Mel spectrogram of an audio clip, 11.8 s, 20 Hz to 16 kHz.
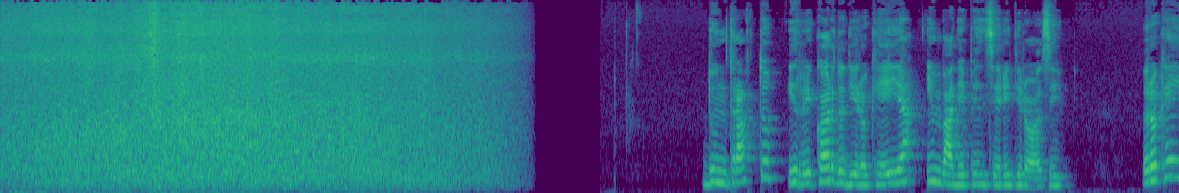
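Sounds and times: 
open-sea waves churning around a rubber dinghy in darkness: 0.0s - 5.4s
speech: 7.1s - 10.8s, 11.4s - 11.7s.

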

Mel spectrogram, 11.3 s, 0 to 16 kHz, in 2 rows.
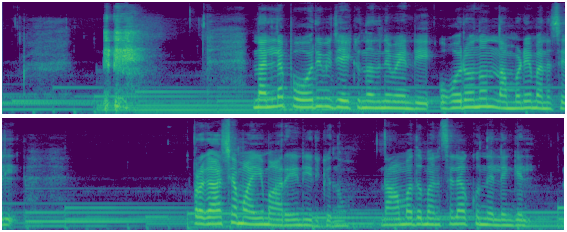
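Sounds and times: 
cough: 1.0s - 1.6s
speech: 1.0s - 1.6s, 2.5s - 5.9s, 7.6s - 11.0s.

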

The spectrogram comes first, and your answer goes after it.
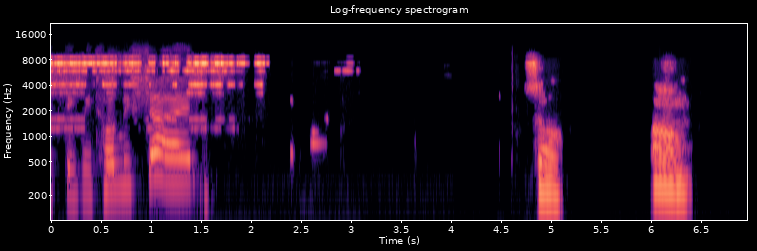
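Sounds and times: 
bright electronic bell chime signaling time is up: 0.0s - 2.2s
soft tonal blips: 0.0s - 3.1s
speech: 0.2s - 1.8s, 4.8s - 5.2s, 6.0s - 6.5s.

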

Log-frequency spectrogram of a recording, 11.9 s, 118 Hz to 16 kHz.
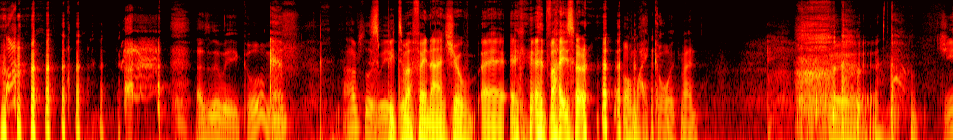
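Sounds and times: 
speech: 0.0s - 1.0s, 4.4s - 8.8s, 10.0s - 11.2s
laughter: 0.0s - 2.4s, 6.4s - 8.5s, 10.3s - 11.5s
rough coughs: 3.3s - 3.8s, 9.9s - 11.5s
throat clearing: 10.0s - 11.5s.

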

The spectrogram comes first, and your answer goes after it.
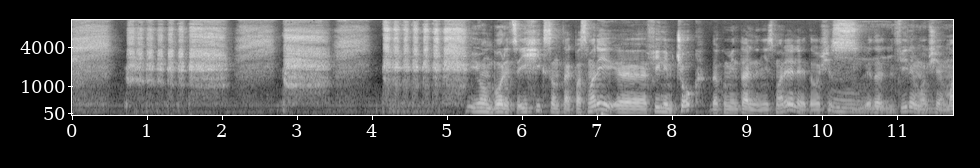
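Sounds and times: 
person imitating heavy rhythmic breathing of a grappler during wrestling: 0.0s - 5.3s
speech: 5.3s - 11.7s.

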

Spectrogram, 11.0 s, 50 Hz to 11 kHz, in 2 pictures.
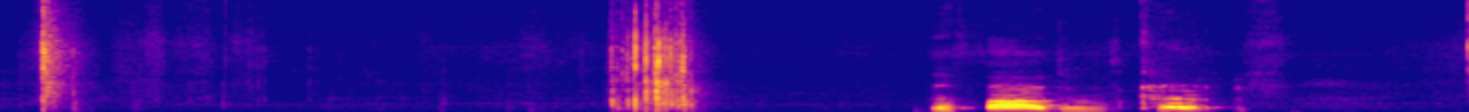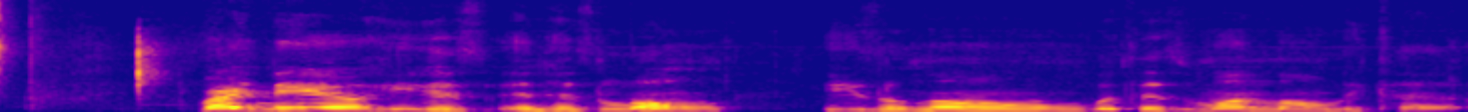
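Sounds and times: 
tarot cards riffling: 0.0s - 1.1s, 2.2s - 2.7s
faint papery rustling: 0.0s - 1.2s
speech: 3.5s - 4.9s, 6.2s - 11.0s.

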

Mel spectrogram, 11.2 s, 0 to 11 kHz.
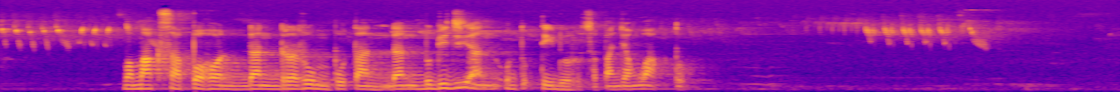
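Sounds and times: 
birds chirping shrilly, calling to each other: 0.0s - 2.0s, 4.0s - 10.2s
speech: 1.2s - 7.0s.

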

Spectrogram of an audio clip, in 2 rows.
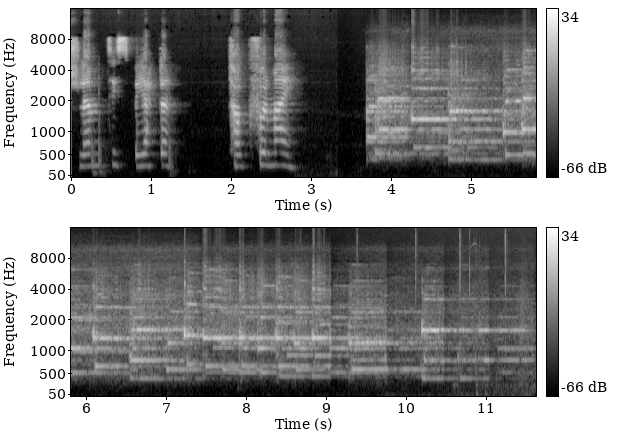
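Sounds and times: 
speech: 0.0s - 1.4s, 2.0s - 2.9s, 3.7s - 5.0s
bright tinkling ice cream van jingle of chime-like notes: 3.7s - 11.6s.

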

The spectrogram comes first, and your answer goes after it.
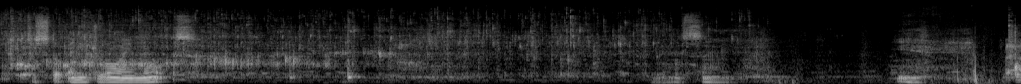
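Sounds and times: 
tap water running into a sink while washing developed photographic film: 0.0s - 7.7s
speech: 0.3s - 2.0s, 7.0s - 7.4s, 9.0s - 9.3s.

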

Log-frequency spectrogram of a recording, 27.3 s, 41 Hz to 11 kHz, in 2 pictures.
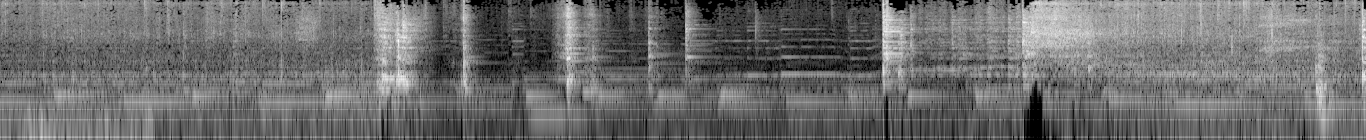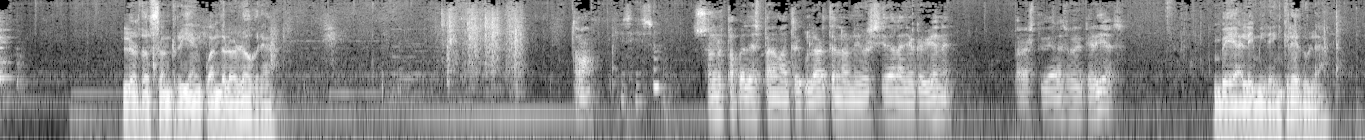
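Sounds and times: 
Spanish omelette sizzling in a frying pan: 0.0s - 27.3s
metallic clanks of a lid on a frying pan flipping a Spanish omelette: 5.5s - 7.2s, 8.8s - 10.4s, 13.6s - 14.0s
speech: 15.0s - 16.6s, 20.8s - 23.3s, 23.9s - 25.0s, 25.8s - 27.0s.

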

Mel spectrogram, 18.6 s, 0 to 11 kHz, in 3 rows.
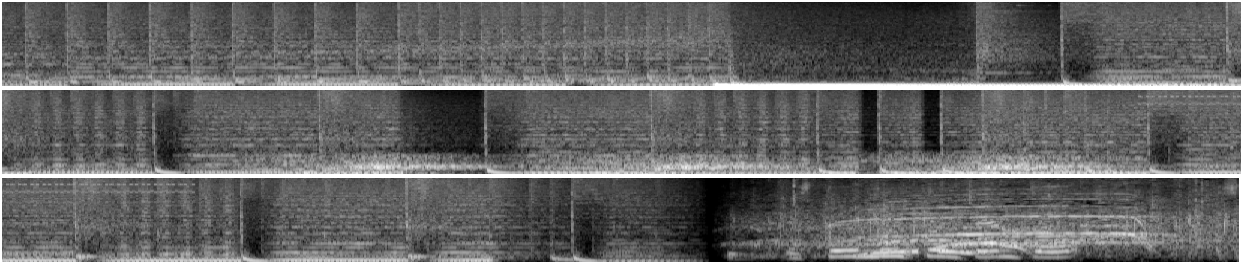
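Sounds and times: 
upbeat music: 0.0s - 15.9s
whoops and shouts: 16.0s - 18.4s
crowd cheering and applause: 16.0s - 18.5s.

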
